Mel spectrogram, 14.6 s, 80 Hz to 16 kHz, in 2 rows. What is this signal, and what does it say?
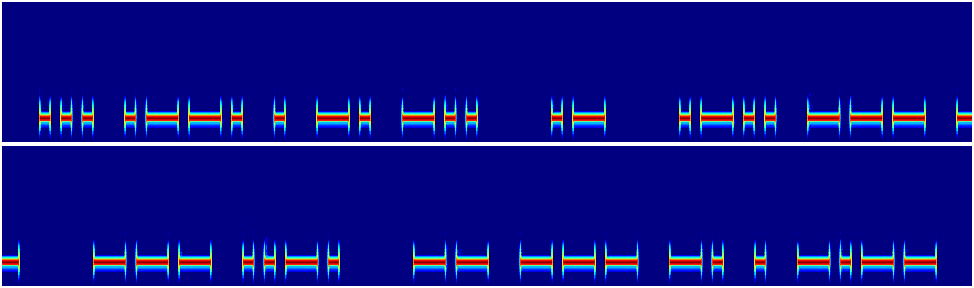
Morse code, heard as a keyed tone, about 15 wpm, 700 Hz. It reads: SPEND A LOT OF MONEY
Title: Sentences from Top 1000 Words - Review Part 4 - 15wpm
